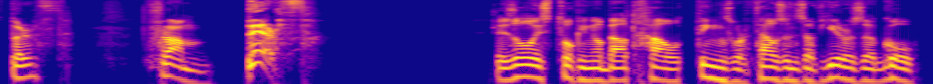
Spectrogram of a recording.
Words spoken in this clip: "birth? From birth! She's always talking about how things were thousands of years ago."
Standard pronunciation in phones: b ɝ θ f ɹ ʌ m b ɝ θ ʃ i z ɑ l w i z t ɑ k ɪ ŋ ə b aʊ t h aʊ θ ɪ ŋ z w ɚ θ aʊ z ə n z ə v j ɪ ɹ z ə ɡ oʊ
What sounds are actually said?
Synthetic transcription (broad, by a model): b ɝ θ f ɹ ʌ m b ɝ θ ʃ i z ɑ l w i z t ɑ k ɪ ŋ ə b aʊ t h aʊ θ ɪ ŋ z w ɚ θ aʊ z ə n z ə v j ɪ ɹ z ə ɡ oʊ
